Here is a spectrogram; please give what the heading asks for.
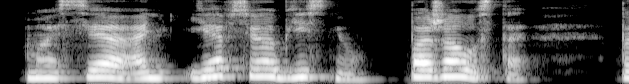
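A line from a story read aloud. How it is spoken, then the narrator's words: Shouting after someone. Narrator (Russian): Прокричала я ей вслед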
